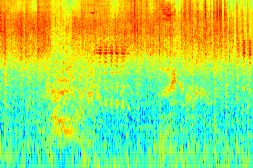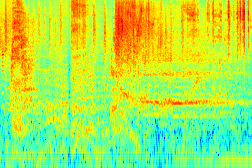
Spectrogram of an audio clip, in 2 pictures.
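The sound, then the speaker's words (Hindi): A lion roars loudly as it seizes a goat by the neck, with rough growling bursts over a dense, continuous din, mixed with what sounds like the goat's distressed bleating cries. “वो निराश होकर उठने ही वाला था कि बिजली की तेजी से एक शेर ने बकरी की गर्दन को जकड़ लिया”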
